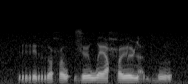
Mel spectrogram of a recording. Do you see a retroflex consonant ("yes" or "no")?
yes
